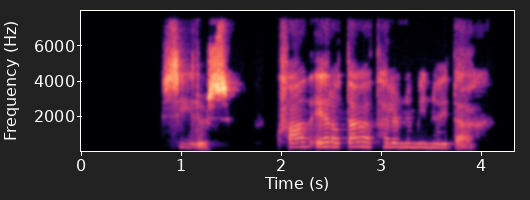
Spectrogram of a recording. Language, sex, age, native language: Icelandic, female, 30-39, Icelandic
